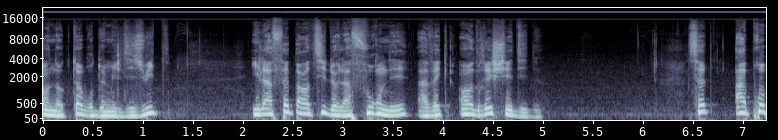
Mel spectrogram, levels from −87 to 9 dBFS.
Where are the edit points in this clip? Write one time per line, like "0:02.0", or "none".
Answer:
none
